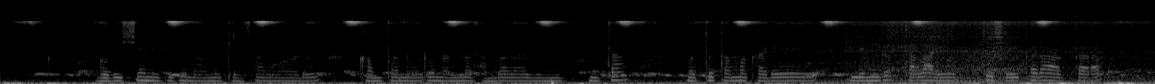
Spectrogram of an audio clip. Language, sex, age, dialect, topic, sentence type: Kannada, male, 18-24, Central, banking, statement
